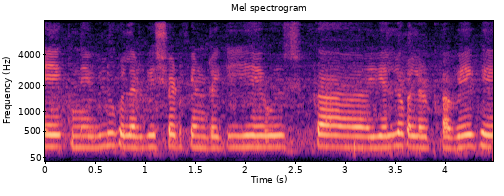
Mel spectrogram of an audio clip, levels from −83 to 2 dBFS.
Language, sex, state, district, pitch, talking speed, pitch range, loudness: Hindi, female, Chandigarh, Chandigarh, 205 Hz, 200 wpm, 200-215 Hz, -16 LUFS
